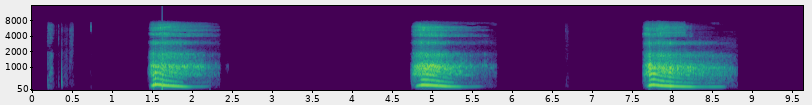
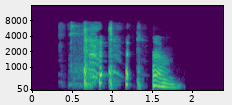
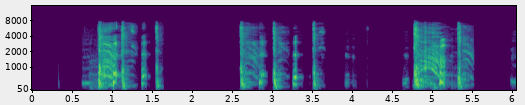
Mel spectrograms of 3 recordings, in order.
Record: {"exhalation_length": "9.6 s", "exhalation_amplitude": 26732, "exhalation_signal_mean_std_ratio": 0.35, "cough_length": "2.4 s", "cough_amplitude": 27960, "cough_signal_mean_std_ratio": 0.41, "three_cough_length": "6.1 s", "three_cough_amplitude": 27726, "three_cough_signal_mean_std_ratio": 0.33, "survey_phase": "beta (2021-08-13 to 2022-03-07)", "age": "18-44", "gender": "Female", "wearing_mask": "No", "symptom_none": true, "smoker_status": "Never smoked", "respiratory_condition_asthma": false, "respiratory_condition_other": false, "recruitment_source": "REACT", "submission_delay": "2 days", "covid_test_result": "Negative", "covid_test_method": "RT-qPCR"}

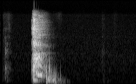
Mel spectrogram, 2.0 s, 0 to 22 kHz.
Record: {"cough_length": "2.0 s", "cough_amplitude": 28723, "cough_signal_mean_std_ratio": 0.31, "survey_phase": "beta (2021-08-13 to 2022-03-07)", "age": "65+", "gender": "Male", "wearing_mask": "No", "symptom_runny_or_blocked_nose": true, "symptom_onset": "3 days", "smoker_status": "Never smoked", "respiratory_condition_asthma": false, "respiratory_condition_other": false, "recruitment_source": "Test and Trace", "submission_delay": "2 days", "covid_test_result": "Positive", "covid_test_method": "RT-qPCR", "covid_ct_value": 19.9, "covid_ct_gene": "ORF1ab gene", "covid_ct_mean": 20.4, "covid_viral_load": "210000 copies/ml", "covid_viral_load_category": "Low viral load (10K-1M copies/ml)"}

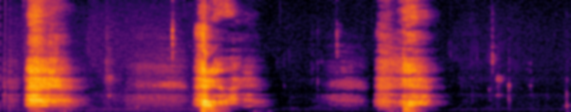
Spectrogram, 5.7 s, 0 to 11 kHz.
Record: {"exhalation_length": "5.7 s", "exhalation_amplitude": 32768, "exhalation_signal_mean_std_ratio": 0.28, "survey_phase": "beta (2021-08-13 to 2022-03-07)", "age": "65+", "gender": "Male", "wearing_mask": "No", "symptom_none": true, "smoker_status": "Ex-smoker", "respiratory_condition_asthma": false, "respiratory_condition_other": false, "recruitment_source": "REACT", "submission_delay": "2 days", "covid_test_result": "Negative", "covid_test_method": "RT-qPCR", "influenza_a_test_result": "Negative", "influenza_b_test_result": "Negative"}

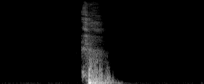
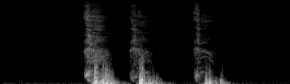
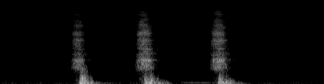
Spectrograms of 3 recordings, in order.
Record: {"cough_length": "2.0 s", "cough_amplitude": 32767, "cough_signal_mean_std_ratio": 0.22, "three_cough_length": "2.9 s", "three_cough_amplitude": 24003, "three_cough_signal_mean_std_ratio": 0.33, "exhalation_length": "3.2 s", "exhalation_amplitude": 7034, "exhalation_signal_mean_std_ratio": 0.33, "survey_phase": "beta (2021-08-13 to 2022-03-07)", "age": "18-44", "gender": "Female", "wearing_mask": "No", "symptom_none": true, "smoker_status": "Never smoked", "respiratory_condition_asthma": false, "respiratory_condition_other": false, "recruitment_source": "REACT", "submission_delay": "2 days", "covid_test_result": "Negative", "covid_test_method": "RT-qPCR"}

